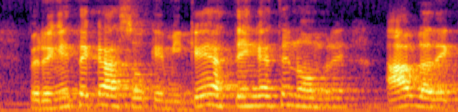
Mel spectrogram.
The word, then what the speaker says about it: Miqueas: le conoce este nombre se puede pronunciar como micaías miqueas es la forma más abreviada miqueas fue contemporáneo con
